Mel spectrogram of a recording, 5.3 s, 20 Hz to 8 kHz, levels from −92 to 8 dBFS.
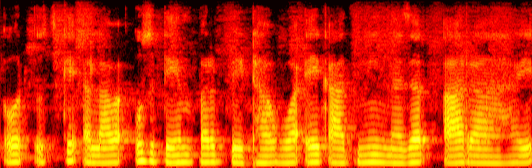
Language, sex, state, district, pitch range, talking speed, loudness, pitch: Hindi, male, Chhattisgarh, Bilaspur, 125-135 Hz, 155 wpm, -19 LUFS, 130 Hz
